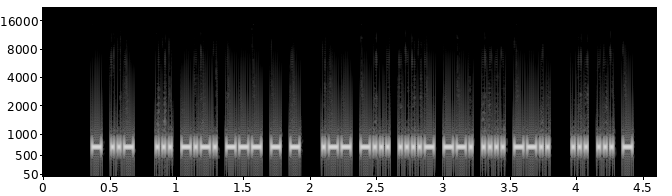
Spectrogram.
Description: Morse code, heard as a keyed tone, about 47 wpm, 700 Hz. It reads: TU SCOTT WB4GHZ SST
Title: K1USN SST QSO Practice - 50wpm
